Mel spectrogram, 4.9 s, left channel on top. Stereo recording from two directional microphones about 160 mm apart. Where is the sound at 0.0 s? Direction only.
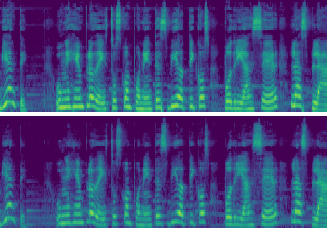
30° left (ahead or behind).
